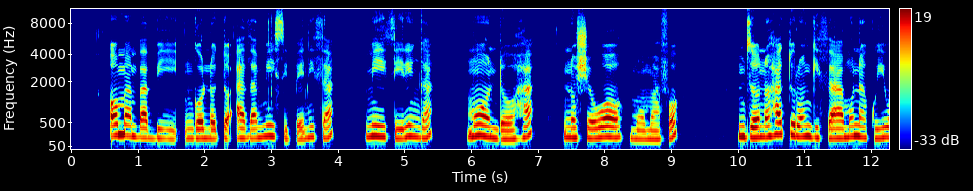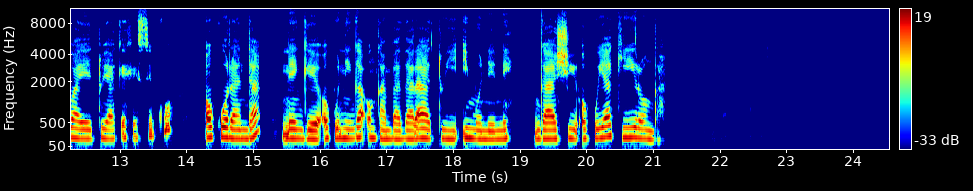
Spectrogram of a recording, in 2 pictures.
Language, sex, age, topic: Oshiwambo, female, 18-24, finance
